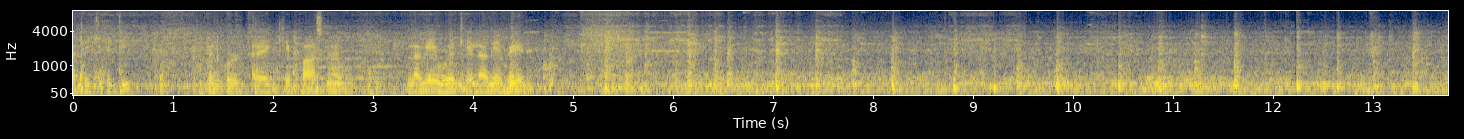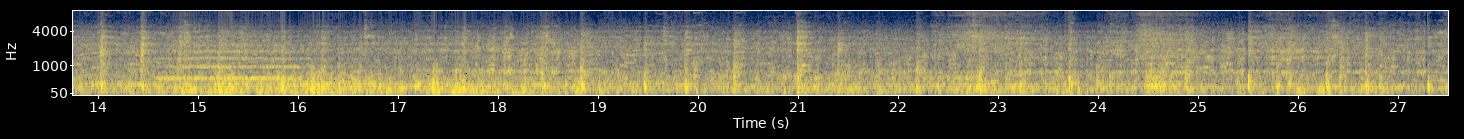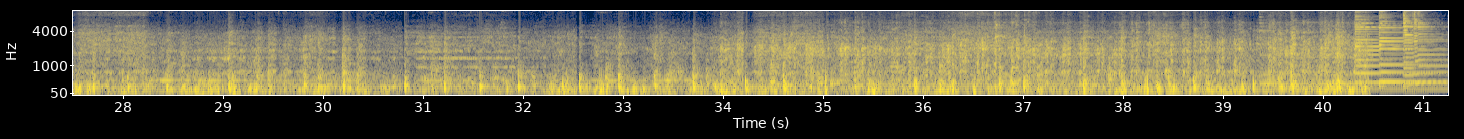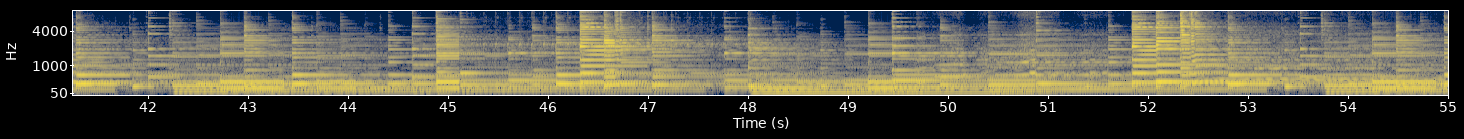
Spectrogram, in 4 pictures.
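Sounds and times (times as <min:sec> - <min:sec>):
train coaches rumbling: 0:00.0 - 0:41.4
wheels clicking over rail joints: 0:02.9 - 0:41.0.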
